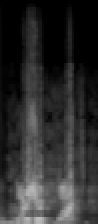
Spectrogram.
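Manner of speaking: loud, high baffled outburst; mock disbelief. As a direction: yelp it in exaggerated bewilderment. Acts own baffled outburst.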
